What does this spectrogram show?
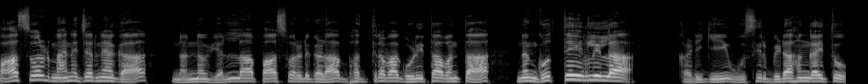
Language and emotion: Kannada, surprised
